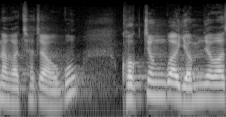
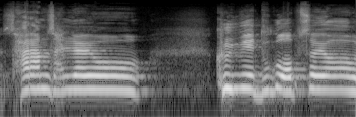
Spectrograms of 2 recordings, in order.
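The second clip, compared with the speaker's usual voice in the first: lightly acted shout for rescue; shouting for help; 7 semitones higher, slower than usual. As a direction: call up the cliff as if someone might hear. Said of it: "큰 소리로 힘껏 외치는 거야".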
